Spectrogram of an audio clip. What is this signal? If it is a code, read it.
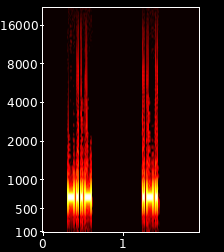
Morse code, heard as a keyed tone, about 47 wpm, spaced as for 12 wpm, 700 Hz. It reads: XR
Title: USA Call Signs - 5 Characters - 8x Character Spacing - 45wpm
